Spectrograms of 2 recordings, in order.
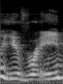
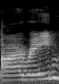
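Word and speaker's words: Yrene: Like I was calling her Irene, but it's actually Irene, but why couldn't you call her Irene? Why does there have to be a Y in her name?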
